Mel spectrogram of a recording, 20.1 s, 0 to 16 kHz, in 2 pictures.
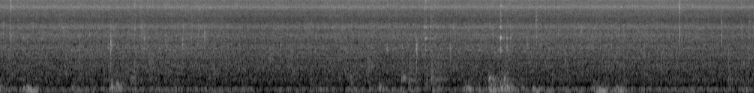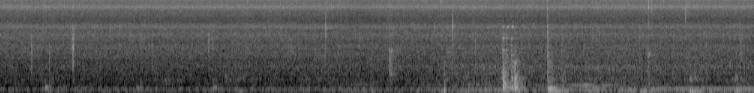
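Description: Sliced onions and whole garam masala spices frying in hot mustard oil: a steady soft sizzle with scattered small pops. A few louder clicks come together about 17 seconds in.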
